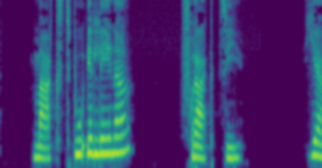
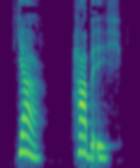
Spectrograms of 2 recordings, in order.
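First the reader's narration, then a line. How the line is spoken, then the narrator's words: Cold. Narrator (German): sagt sie kalt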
